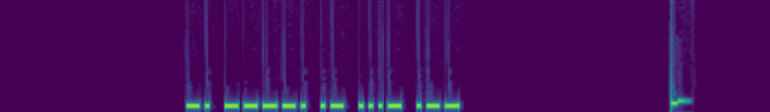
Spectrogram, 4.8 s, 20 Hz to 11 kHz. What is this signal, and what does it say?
Morse code, heard as a keyed tone, about 40 wpm, 700 Hz. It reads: N9AVW
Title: USA Call Signs - 5 Characters - 6x Character Spacing - 40wpm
